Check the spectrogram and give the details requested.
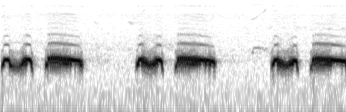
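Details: Spotted dove used to lure birds into a trap, calling three rapid phrases. Each is a brief wavering coo, then a longer smooth coo, with short silent pauses between.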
